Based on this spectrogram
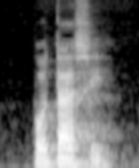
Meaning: potassium
- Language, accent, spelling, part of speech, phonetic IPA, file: Catalan, Valencia, potassi, noun, [poˈta.si], LL-Q7026 (cat)-potassi.wav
